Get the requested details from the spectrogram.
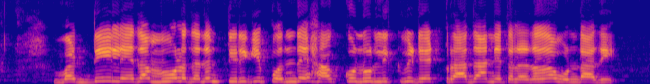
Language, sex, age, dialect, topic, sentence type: Telugu, female, 18-24, Southern, banking, statement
